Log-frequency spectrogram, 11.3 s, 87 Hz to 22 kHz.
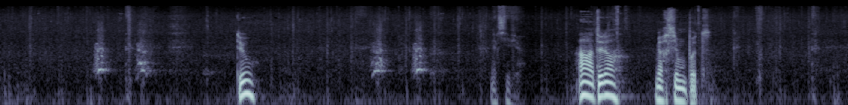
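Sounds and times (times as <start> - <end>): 
dog barking: 1.2 - 2.2, 4.9 - 6.0
speech: 3.2 - 3.5, 6.7 - 7.0, 7.7 - 9.6.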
